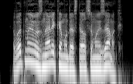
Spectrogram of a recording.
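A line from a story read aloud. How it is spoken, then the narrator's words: Snorting. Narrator (Russian): хмыкнул я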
